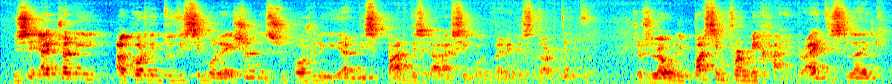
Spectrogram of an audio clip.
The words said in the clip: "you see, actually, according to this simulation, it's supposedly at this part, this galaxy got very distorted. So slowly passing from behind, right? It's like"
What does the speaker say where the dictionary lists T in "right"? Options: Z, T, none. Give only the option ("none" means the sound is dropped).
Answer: T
